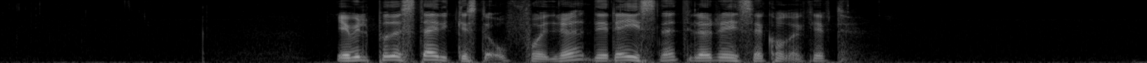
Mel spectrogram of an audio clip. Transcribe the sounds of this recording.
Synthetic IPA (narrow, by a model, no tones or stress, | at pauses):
jæɪʋɪlpʰoːd̪eːst̪æɾkəst̪əʊpfɔɾd̪ɾəd̪iːɾeɪsn̩ət̪ʰɪloːɾeɪsəkʰʊlʔɛ̰kt̪ʰiːft̪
